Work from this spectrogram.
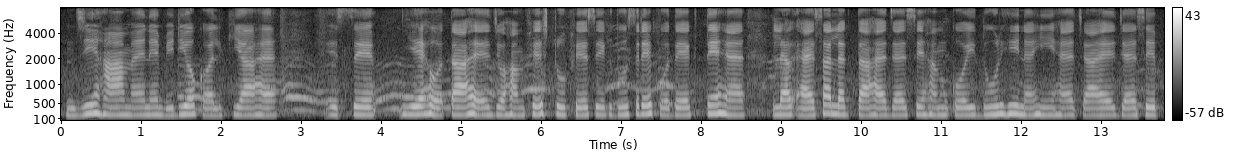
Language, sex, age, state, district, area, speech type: Urdu, female, 45-60, Bihar, Supaul, rural, spontaneous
